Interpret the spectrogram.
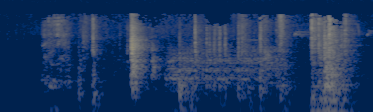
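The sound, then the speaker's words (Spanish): The door of a room with a large fireplace is pushed shut with a couple of soft knocks and rattles, ending in a firm thud as it closes; no one speaks. “Cierra la puerta y camina hasta un sillón que está junto a una ventana.”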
